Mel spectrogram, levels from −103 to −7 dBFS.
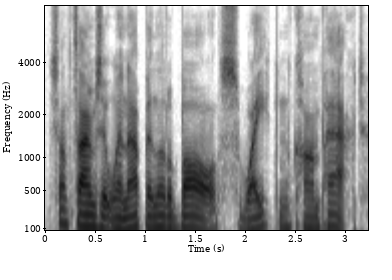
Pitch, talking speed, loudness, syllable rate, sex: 105 Hz, 185 wpm, -20 LUFS, 5.4 syllables/s, male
